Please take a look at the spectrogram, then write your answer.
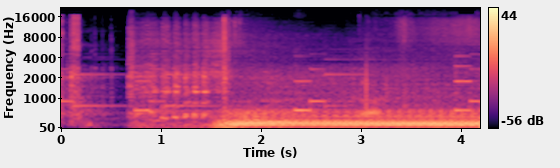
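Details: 2014 Ford Mustang GT with replacement engine and Corsa quad-tip dual exhaust: crank spins briefly, then the engine catches cleanly into a strong, even, lumpy idle with deep exhaust, no knocks or misses; no check engine lights; normal start.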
